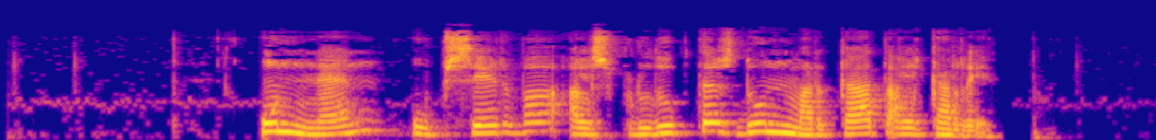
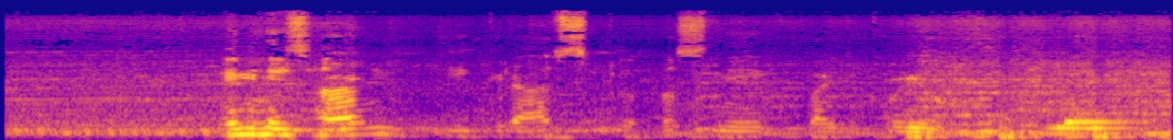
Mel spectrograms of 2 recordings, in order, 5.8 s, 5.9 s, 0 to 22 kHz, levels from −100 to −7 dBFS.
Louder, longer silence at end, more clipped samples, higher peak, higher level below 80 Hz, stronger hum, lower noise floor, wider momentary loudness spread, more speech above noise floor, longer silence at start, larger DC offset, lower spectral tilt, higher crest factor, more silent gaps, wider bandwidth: about the same, -18 LUFS vs -17 LUFS; first, 0.6 s vs 0 s; neither; about the same, -2 dBFS vs -2 dBFS; second, -58 dBFS vs -52 dBFS; neither; first, -64 dBFS vs -37 dBFS; second, 7 LU vs 24 LU; first, 46 dB vs 19 dB; first, 1.3 s vs 0.05 s; neither; second, -4 dB/octave vs -5.5 dB/octave; about the same, 18 dB vs 18 dB; neither; second, 9.4 kHz vs 16 kHz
